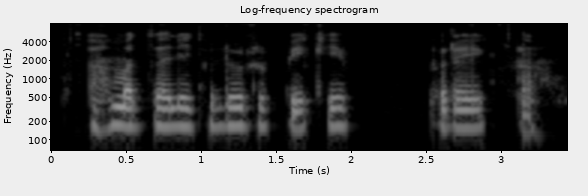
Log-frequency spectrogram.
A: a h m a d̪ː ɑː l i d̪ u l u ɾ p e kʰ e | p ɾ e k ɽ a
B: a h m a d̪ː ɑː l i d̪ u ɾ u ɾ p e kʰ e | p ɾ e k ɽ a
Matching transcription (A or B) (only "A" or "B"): A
